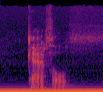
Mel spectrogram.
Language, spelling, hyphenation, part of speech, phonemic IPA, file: Dutch, kervel, ker‧vel, noun, /ˈkɛr.vəl/, Nl-kervel.ogg
- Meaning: chervil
